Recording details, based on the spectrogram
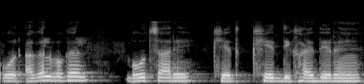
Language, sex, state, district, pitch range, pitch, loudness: Hindi, male, Jharkhand, Ranchi, 150-175 Hz, 155 Hz, -14 LUFS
